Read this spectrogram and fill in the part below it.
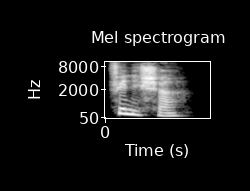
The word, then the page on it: finisher: British English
